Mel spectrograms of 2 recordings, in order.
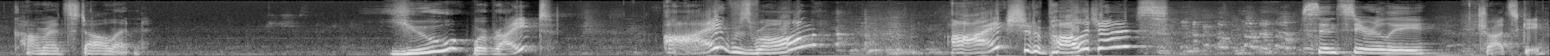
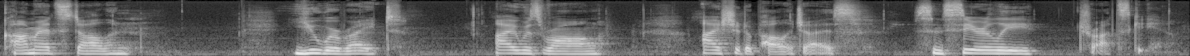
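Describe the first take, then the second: First: The sentences rise like incredulous sarcastic questions. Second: The sentences fall like plain sincere statements.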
